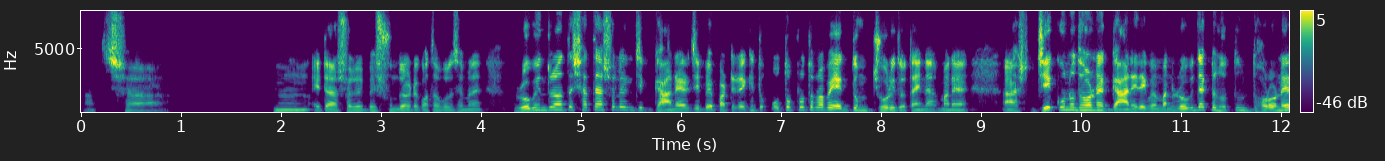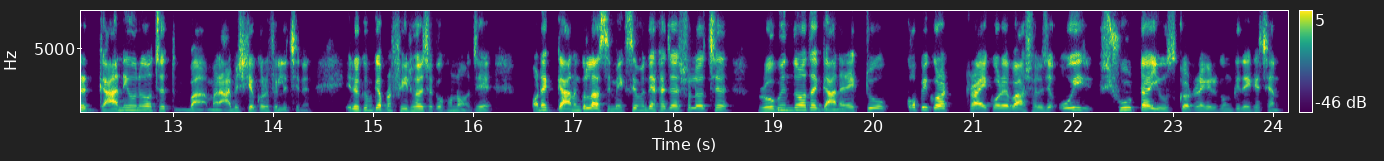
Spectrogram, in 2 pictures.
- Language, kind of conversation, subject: Bengali, podcast, তুমি তোমার জীবনের সাউন্ডট্র্যাককে কীভাবে বর্ণনা করবে?
- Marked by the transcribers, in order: tapping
